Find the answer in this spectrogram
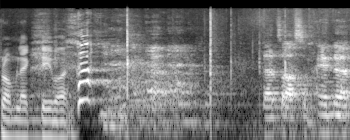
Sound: audience laughing

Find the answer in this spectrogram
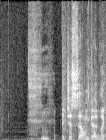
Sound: Hila giggles

